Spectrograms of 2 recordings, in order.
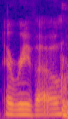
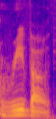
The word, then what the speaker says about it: Erivo: But I'm so excited to see it because I'm going to mispronounce her last name, but Cynthia Erivo. – Erivo, thank you.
